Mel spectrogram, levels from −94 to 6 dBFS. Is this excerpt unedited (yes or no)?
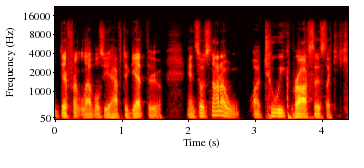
yes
